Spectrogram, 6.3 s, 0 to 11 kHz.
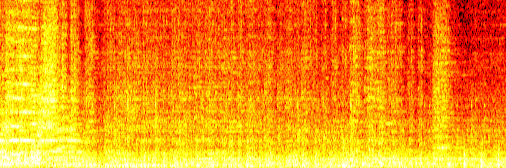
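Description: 4-CEP slam-door electric multiple unit with MLVs rolling slowly over the track: steady wheel and running-gear rumble with scattered clicks and knocks from the rail joints and rattling bodywork, heard at an open droplight window.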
